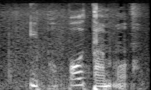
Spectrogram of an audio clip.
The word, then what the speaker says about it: hipopótamo: But H is silent. Like when you look at helado, you don't say helado. Or hoja, you don't say hoja. Or hipopótamo, you don't say hippopotamo. It's helado, hoja, and hipopótamo. E.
